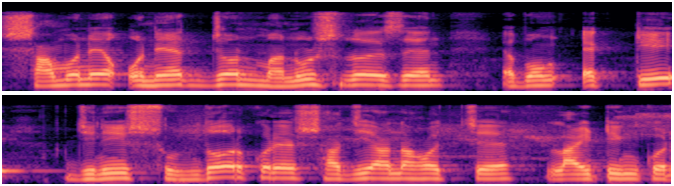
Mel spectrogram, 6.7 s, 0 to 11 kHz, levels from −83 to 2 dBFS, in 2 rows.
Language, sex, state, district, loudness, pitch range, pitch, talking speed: Bengali, male, Assam, Hailakandi, -15 LUFS, 140-160 Hz, 150 Hz, 125 wpm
